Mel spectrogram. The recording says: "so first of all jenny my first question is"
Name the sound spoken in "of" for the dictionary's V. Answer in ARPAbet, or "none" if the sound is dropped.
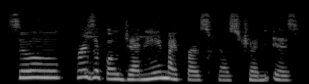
P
